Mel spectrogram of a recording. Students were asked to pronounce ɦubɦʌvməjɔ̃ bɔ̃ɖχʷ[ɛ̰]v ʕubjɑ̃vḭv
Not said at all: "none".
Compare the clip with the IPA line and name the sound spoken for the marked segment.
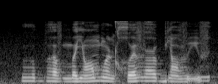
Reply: ɛ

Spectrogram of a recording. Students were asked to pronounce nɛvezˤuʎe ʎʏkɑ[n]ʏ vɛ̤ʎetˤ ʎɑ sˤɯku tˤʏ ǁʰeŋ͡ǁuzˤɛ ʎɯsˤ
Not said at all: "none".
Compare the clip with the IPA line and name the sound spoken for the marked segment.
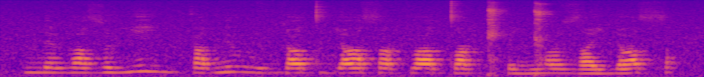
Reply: n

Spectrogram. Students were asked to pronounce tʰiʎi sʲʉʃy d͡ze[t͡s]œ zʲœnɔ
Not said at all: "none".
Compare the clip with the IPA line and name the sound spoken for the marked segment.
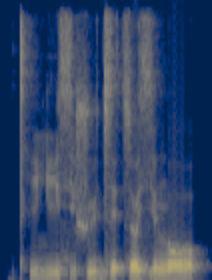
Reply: t͡s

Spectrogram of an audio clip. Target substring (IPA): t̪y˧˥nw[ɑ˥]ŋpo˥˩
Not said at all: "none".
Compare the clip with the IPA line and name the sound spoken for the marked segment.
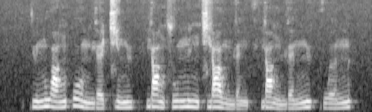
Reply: ɑ˧˥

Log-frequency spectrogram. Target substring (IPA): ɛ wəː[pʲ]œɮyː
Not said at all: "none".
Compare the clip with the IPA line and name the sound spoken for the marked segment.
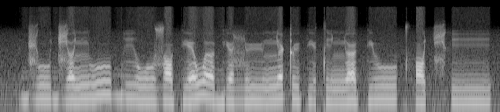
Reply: bʲ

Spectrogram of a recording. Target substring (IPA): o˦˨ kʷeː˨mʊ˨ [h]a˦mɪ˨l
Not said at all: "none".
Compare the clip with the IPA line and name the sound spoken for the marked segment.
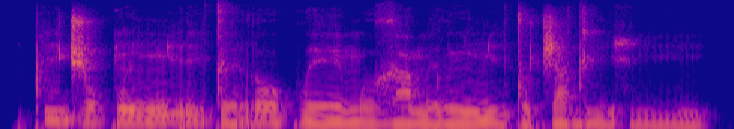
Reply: ɣ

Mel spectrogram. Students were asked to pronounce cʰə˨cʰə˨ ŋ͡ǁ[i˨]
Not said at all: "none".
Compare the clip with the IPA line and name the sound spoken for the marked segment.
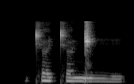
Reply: i˨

